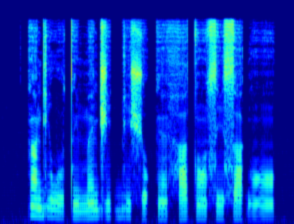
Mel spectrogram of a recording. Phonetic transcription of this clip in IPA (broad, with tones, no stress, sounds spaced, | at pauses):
k ã˦ ɡ i˧ w u˨ t ĩ˨ m ɛ̃˨˦ d͡ʒ i˧ ɡ͡b i˧ ʃ o˨ k ɛ̃˨ h a˨˦ t ɔ̃˧ s i˧ s a˧ ɡ ɔ̃˨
